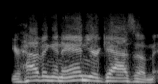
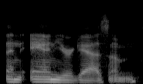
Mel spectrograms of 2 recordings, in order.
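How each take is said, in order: First: Mom's punchline. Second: Aneurgasm repeated slowly and flatly, savoring the word; slow deadpan echo. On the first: Retold or imitated. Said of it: "she cracked up laughing". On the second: Shown as a demonstration. Telling the hosts the mom's made-up word, slow deadpan. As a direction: let aneurgasm hang, drawn out and dry.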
